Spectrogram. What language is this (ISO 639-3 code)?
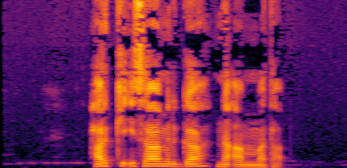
orm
